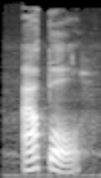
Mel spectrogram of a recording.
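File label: "apple", English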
